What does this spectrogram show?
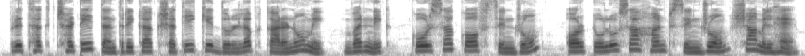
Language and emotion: Hindi, neutral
